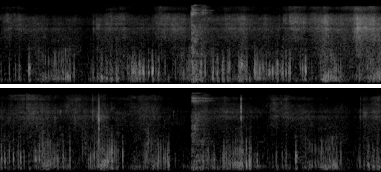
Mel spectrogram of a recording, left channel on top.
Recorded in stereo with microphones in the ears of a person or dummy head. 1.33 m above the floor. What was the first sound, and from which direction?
A dropped coin, 50° left (ahead or behind).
